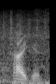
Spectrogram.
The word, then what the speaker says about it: Teigen: But we pronounce it Teigen.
